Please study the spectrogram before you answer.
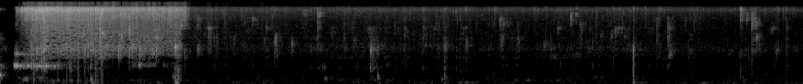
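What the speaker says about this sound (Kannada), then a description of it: "ಎಣ್ಣೆ ಕೂಡ ಬಿಸಿಯಾಗಿದೆ. ಈಗ ಈರುಳ್ಳಿ ಹಾಕ್ಕೊಳ್ಳಿ." Onions dropped into hot oil in a kadai for egg rice burst into a loud, bright sizzle for about two seconds, then settle into a quiet, faint crackle with scattered small pops.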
